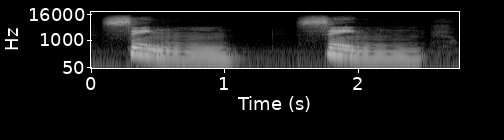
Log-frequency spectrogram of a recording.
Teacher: When you make the NG sound, all the contact, all the touching happens in the back of the mouth. The tip of the tongue does not need to touch anything.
